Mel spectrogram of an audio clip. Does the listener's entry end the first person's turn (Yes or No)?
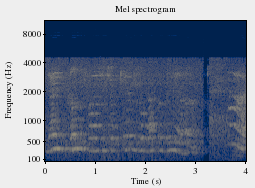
No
